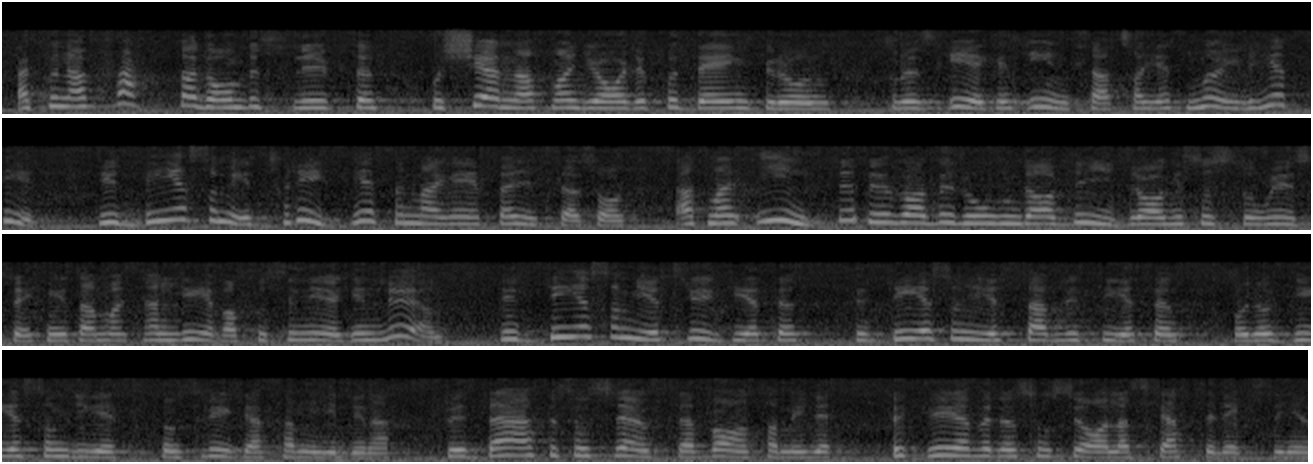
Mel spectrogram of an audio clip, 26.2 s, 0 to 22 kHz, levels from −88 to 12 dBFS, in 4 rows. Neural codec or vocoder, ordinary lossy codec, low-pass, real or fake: codec, 16 kHz, 2 kbps, FunCodec, trained on Chinese and English, 25 frames a second; none; none; fake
